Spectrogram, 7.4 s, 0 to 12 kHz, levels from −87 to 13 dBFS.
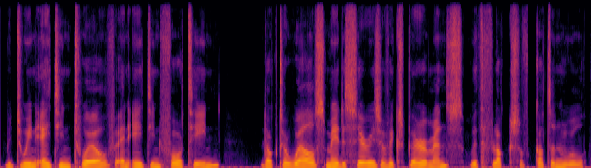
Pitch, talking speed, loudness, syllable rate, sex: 200 Hz, 145 wpm, -16 LUFS, 4.2 syllables/s, female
